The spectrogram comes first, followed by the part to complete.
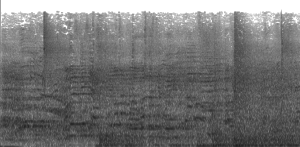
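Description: Wrestlers' bodies thudding onto the boards of a wrestling ring, with a sharp slam about a second in and another louder one near the five-second mark, the ring rumbling in between, over a crowd's shouting voices.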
